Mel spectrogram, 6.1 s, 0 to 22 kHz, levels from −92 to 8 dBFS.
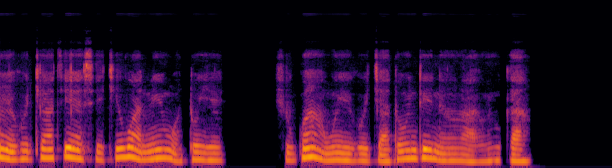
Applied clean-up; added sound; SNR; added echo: none; none; none; none.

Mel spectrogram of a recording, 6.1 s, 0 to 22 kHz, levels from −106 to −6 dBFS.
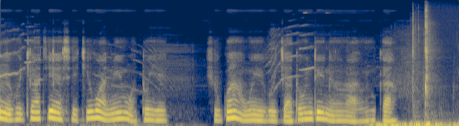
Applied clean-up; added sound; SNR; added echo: none; Slam; 8 dB; none.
